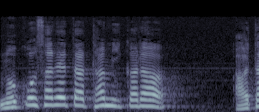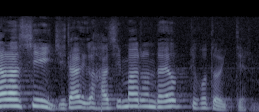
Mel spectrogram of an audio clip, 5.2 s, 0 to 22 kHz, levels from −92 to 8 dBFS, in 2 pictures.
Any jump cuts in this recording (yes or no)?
no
